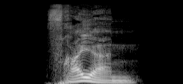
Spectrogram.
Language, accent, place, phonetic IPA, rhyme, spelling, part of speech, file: German, Germany, Berlin, [ˈfʁaɪ̯ɐn], -aɪ̯ɐn, Freiern, noun, De-Freiern.ogg
- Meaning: dative plural of Freier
